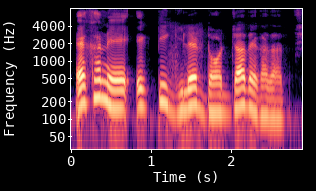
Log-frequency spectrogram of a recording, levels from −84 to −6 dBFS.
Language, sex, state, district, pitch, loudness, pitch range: Bengali, male, Tripura, West Tripura, 155 Hz, -15 LUFS, 135-175 Hz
